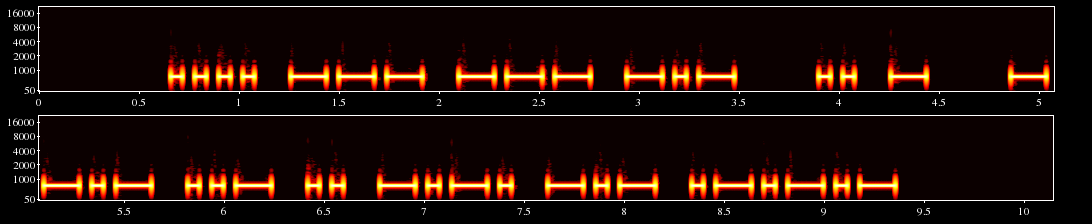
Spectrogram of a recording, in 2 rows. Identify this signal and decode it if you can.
Morse code, heard as a keyed tone, about 20 wpm, 700 Hz. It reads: HOOK IT QUICK.
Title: Sentences from Top 1600 Words 20wpm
